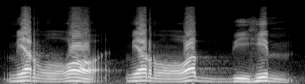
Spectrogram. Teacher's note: Ra tapi dibaca dengan bacaan am bila gunah yang di mana suara nunnya langsung dimasukkan kepada huruf ro dan ro dibaca dengan tebal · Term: idgham bila gunah, idgham bila gunnah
